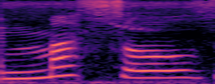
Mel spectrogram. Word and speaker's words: muscles: i work out my muscles get strong muscles notice the c is silent muscles don't say muscles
